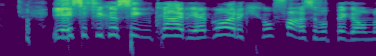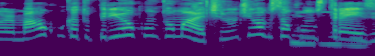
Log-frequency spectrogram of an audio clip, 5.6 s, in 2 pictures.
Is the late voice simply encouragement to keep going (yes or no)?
no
